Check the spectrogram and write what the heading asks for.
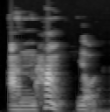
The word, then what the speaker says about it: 行: 비지어수 동원이류 형제이이 행즉 안항. 같은 행이지만 요거는 행이라고 읽어야 되고요. 자, 요거는 항이라고 읽어야 됩니다. 요거는 좀 이따 제가 설명드릴게요.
